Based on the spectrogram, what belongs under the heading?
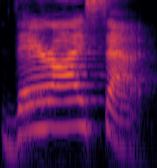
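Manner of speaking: ordinary delivery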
